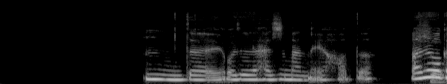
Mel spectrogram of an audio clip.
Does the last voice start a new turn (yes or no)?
no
